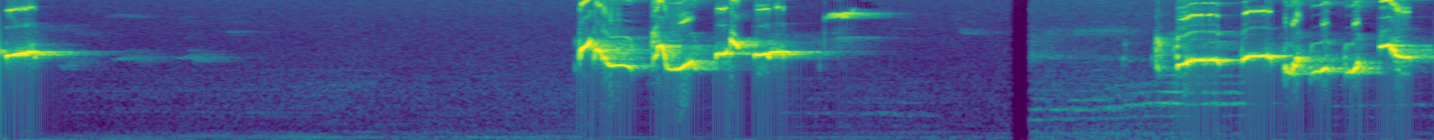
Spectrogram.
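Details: Orange-headed thrush lure song used as therapy for a bird that has stopped singing: a brief whistle, a silent stretch, then two rapid bursts of loud warbling and twittering notes.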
